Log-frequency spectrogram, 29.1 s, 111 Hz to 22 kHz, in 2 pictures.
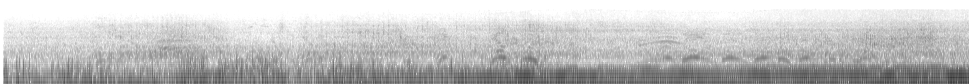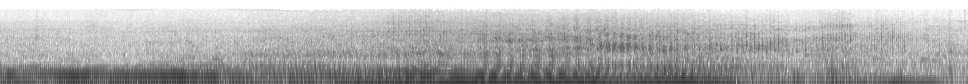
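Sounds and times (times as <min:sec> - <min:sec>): truck diesel engine rumbling: 0:00.0 - 0:29.0.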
